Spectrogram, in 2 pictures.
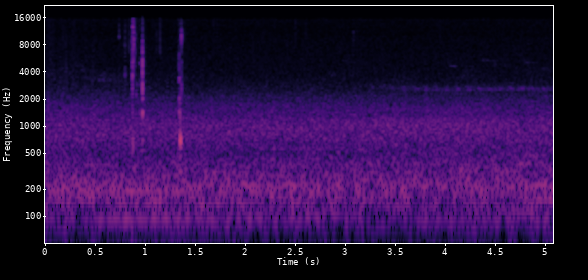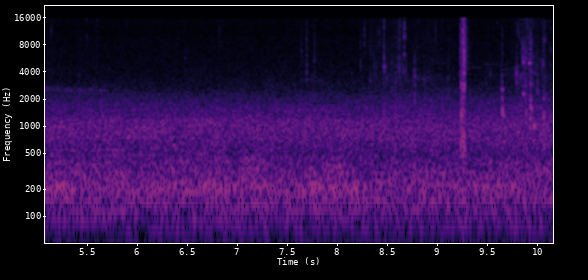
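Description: Water and gravel swishing faintly and steadily in a plastic gold pan as it is shaken and washed down to the last of the dirt. There are a few sharp clicks of small stones against the pan, about a second in and again near the end.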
